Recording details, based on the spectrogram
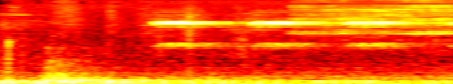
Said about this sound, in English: it's my phone. okay, I was like, is that cricket.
